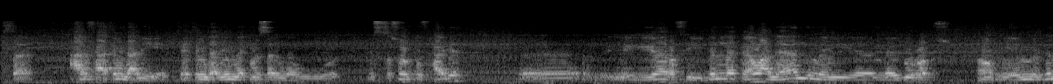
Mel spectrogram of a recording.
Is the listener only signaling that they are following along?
Yes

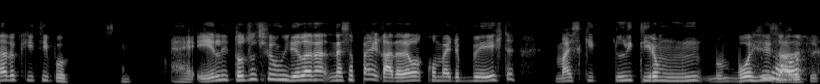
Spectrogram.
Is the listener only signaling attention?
No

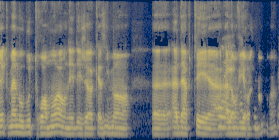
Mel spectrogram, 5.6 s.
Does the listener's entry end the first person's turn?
Yes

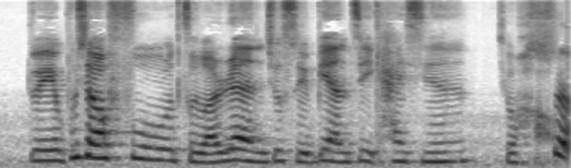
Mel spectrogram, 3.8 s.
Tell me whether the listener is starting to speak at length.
Yes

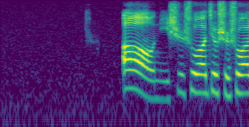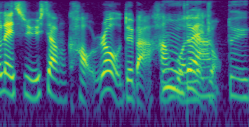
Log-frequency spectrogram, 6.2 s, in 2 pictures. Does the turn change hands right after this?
Yes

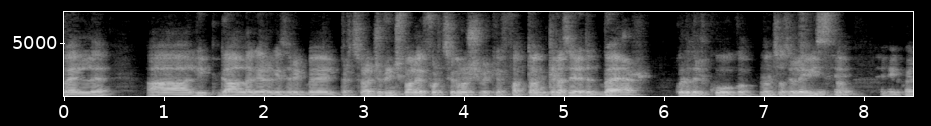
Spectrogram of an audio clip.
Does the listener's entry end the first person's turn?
Yes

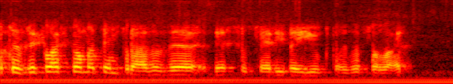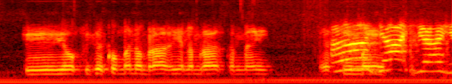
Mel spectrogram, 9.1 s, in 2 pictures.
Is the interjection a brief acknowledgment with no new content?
No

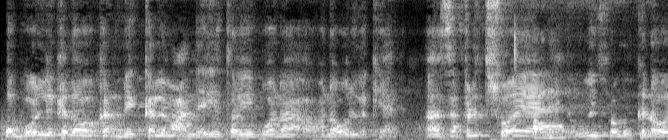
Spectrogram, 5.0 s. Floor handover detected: No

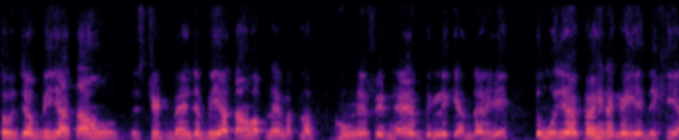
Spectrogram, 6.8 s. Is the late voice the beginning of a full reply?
No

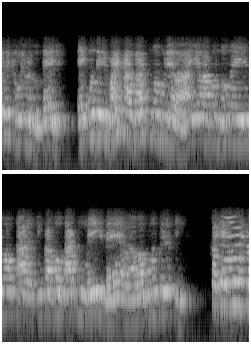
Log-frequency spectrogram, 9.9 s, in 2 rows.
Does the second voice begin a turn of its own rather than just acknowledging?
No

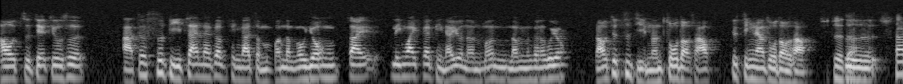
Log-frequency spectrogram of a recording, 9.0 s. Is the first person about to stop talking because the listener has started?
Yes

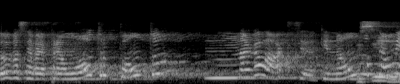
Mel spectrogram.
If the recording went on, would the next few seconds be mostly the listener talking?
Yes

